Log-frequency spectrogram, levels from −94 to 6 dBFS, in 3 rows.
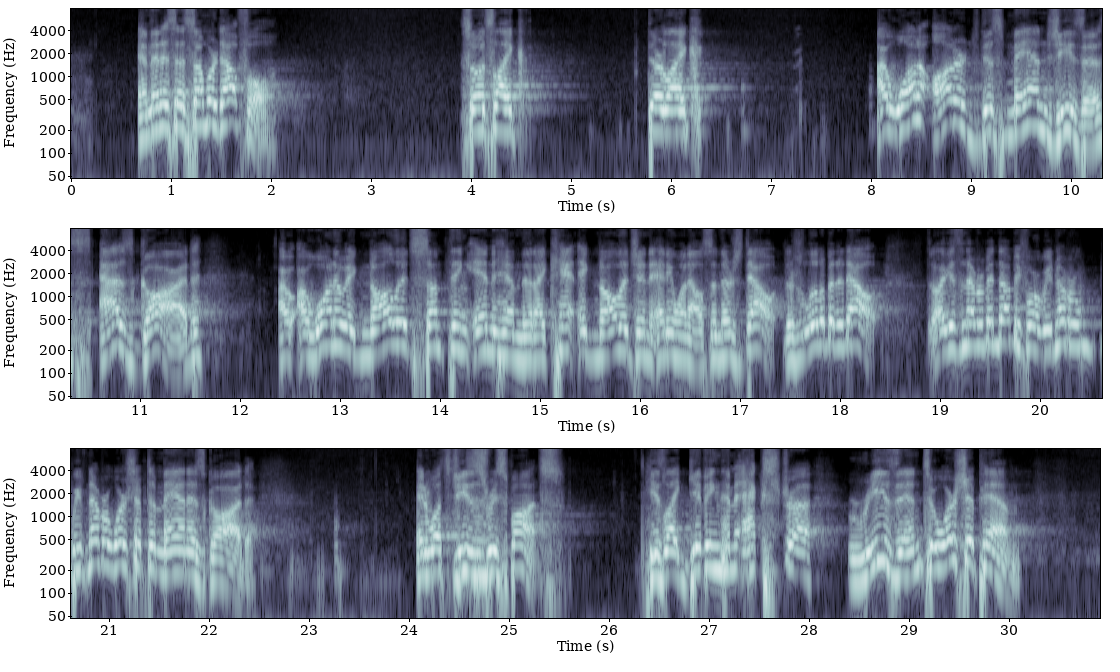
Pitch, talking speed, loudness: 175 Hz, 145 wpm, -13 LUFS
